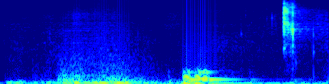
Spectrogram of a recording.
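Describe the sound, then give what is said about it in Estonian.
Wet, squishy chewing of a mouthful of ice cream, two bursts of smacking mouth sounds followed by a brief sharp slurp or lip smack at the end, with no talking. “Vana lihtsalt sööb jäätist siin.”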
